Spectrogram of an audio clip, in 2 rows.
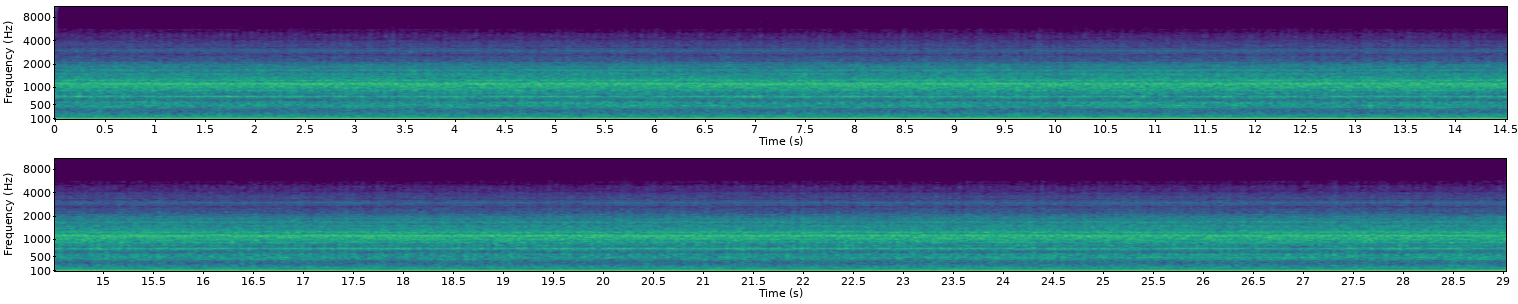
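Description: Tractor engine running at a steady speed, with the Oliver 356 sickle-bar mower cutting roadside grass on its newly made wooden pitman arm.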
